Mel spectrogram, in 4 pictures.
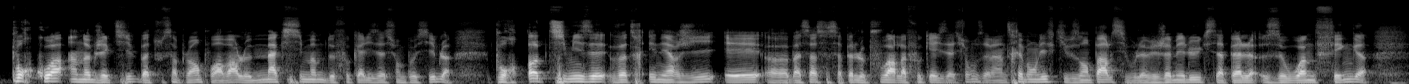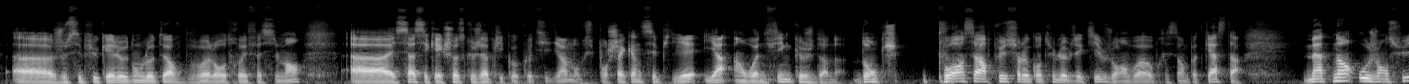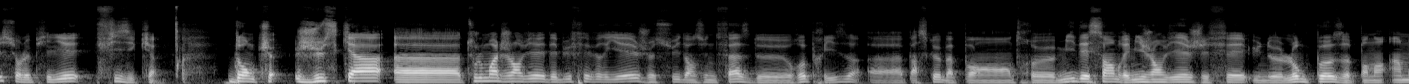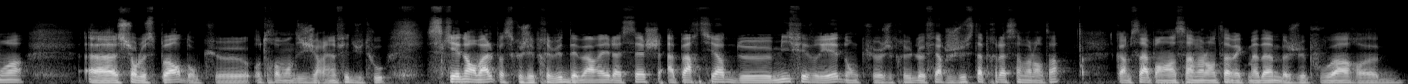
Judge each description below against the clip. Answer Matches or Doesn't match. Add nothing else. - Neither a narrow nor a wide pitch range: Matches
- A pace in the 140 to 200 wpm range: Doesn't match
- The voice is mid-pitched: Doesn't match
